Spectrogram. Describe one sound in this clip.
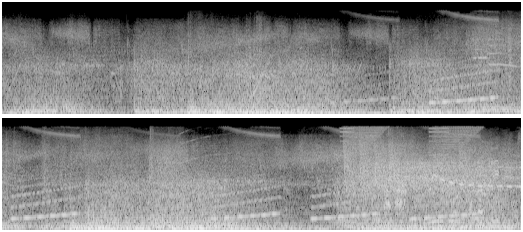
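Heavy guns fire in repeated bursts.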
